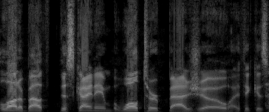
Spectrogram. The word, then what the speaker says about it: Bagehot: He talks a lot about this guy named Walter Bagehot, I think is how his name is pronounced.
